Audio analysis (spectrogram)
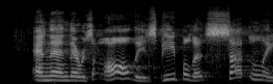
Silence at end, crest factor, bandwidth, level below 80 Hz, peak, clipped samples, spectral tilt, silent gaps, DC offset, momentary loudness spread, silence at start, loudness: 0 s; 22 dB; 16 kHz; -78 dBFS; -8 dBFS; under 0.1%; 0.5 dB/octave; none; under 0.1%; 9 LU; 0.35 s; -27 LUFS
